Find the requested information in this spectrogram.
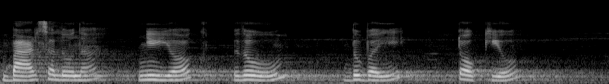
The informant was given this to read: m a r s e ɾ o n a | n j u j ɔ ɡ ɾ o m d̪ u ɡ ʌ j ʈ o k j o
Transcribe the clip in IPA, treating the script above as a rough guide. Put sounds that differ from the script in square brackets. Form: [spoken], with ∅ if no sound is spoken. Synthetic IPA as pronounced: [b] a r s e [l] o n a | n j u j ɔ [k] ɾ o m d̪ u [b] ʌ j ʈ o k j o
